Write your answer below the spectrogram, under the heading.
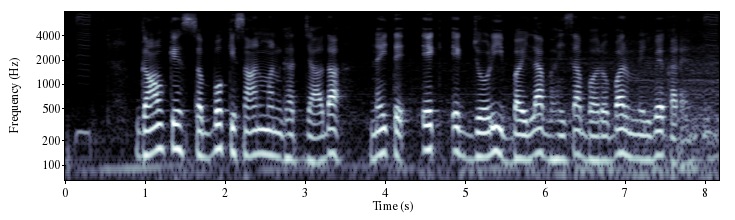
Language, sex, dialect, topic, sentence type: Chhattisgarhi, male, Eastern, agriculture, statement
